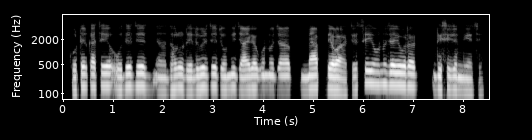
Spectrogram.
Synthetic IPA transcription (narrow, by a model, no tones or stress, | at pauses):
koʈeɾkat͡ʃʰeo̰d̪eɾd͡ʒed̪ʱɔɾoɾelʋeɾd͡ʒed͡ʒɔmid͡ʒaeɡaɡunod͡ʒa | mɛp̚d̪eʋaət͡ʃʰeseiɔnud͡ʒaioɾa | ɖisid͡ʒənːiət͡ʃʰe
